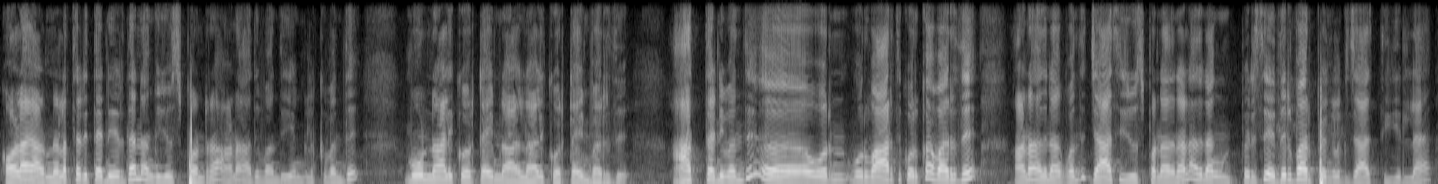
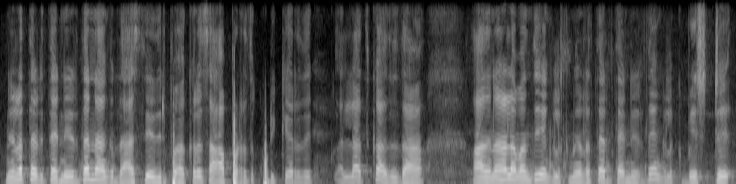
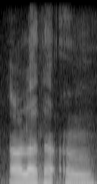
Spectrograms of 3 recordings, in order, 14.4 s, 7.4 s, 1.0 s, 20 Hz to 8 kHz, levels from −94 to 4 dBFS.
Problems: none marked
